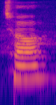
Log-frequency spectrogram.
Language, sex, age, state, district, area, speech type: Odia, male, 18-30, Odisha, Kendrapara, urban, read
